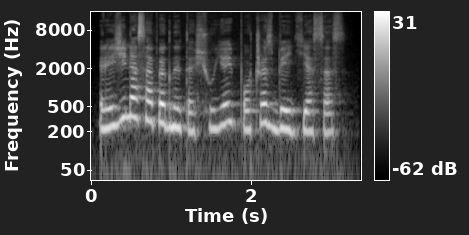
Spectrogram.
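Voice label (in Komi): резина сапӧгныто сюйой потшӧс бедьясас, Komi, female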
